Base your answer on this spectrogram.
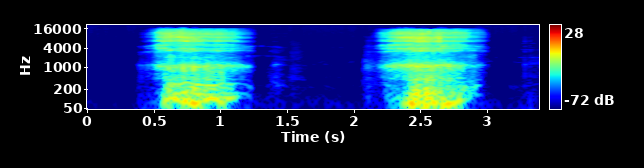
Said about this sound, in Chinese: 一阵均匀的呼吸声从房子里传来。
